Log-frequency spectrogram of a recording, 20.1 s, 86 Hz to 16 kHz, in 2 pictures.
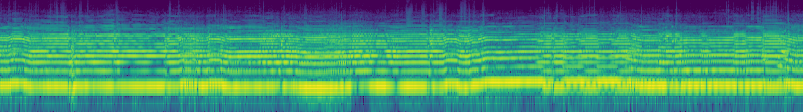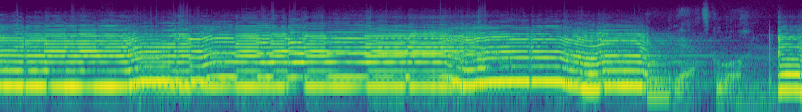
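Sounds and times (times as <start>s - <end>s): solo violin sustained notes: 0.0s - 20.0s.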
